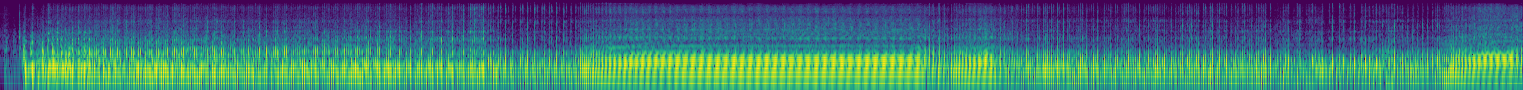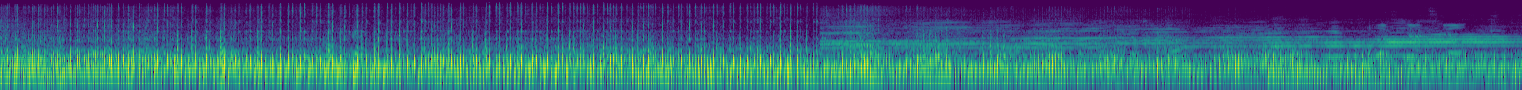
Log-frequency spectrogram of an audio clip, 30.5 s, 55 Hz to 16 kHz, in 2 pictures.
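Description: Twin-cylinder 3W-150 two-stroke petrol engine of a giant-scale RC biplane running, catching suddenly at the start. It is revved up higher for about three seconds, about six seconds in, blipped briefly around fifteen seconds, then runs steadily. Its tone changes about 23 seconds in as the plane taxis.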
